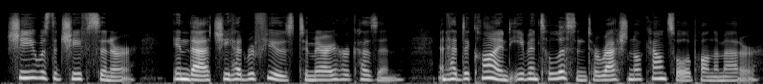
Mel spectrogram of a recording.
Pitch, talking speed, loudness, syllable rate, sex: 225 Hz, 205 wpm, -18 LUFS, 5.8 syllables/s, female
